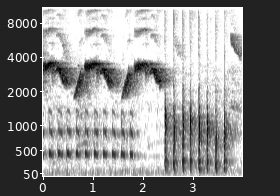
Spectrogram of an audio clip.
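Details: Chinese hwamei during its moult, October 2015, singing bold swooping whistles over a soft rapid pulsing beneath. Then about eight sharp knocking clicks follow at a steady pace, ending with a single high whistle.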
